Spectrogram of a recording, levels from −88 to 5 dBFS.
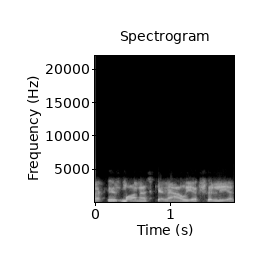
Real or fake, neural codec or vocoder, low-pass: real; none; 5.4 kHz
